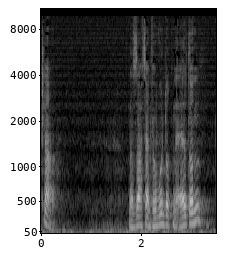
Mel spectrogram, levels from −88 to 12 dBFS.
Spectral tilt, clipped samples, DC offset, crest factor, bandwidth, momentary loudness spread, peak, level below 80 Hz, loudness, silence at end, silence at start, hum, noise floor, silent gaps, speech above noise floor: -5.5 dB/octave; under 0.1%; under 0.1%; 20 dB; 10 kHz; 14 LU; -8 dBFS; -48 dBFS; -26 LUFS; 0.05 s; 0 s; none; -49 dBFS; none; 24 dB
